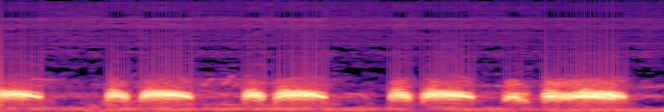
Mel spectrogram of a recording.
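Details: Decoy spotted dove for trapping, calling with deep soft coos. A clipped note precedes a drawn-out croo in each of four evenly spaced phrases, backed by a faint steady hum.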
